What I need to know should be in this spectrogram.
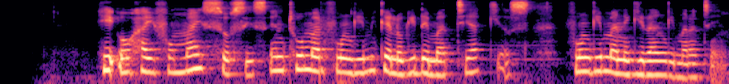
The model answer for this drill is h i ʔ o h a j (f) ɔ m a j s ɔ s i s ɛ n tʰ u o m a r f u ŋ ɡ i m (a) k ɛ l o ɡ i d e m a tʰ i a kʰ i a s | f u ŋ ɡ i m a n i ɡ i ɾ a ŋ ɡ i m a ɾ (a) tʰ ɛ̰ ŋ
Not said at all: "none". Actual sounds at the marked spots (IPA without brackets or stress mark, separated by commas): f, i, a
